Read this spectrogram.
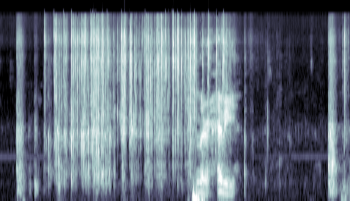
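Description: A foil wrapper crinkles loudly in hands.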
